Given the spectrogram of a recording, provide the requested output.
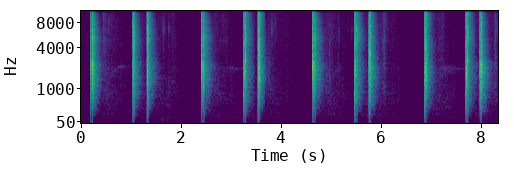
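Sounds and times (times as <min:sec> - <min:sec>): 
solo hand claps: 0:00.2 - 0:00.4, 0:01.0 - 0:01.6, 0:02.4 - 0:03.8, 0:04.6 - 0:04.9, 0:05.5 - 0:06.0, 0:06.9 - 0:07.1, 0:07.7 - 0:08.3.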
